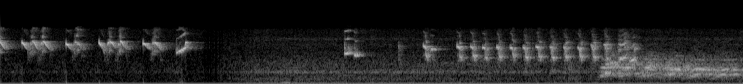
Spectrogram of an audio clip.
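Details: Cockatiel parrot singing its little songs: bursts of sharp chirping notes, a pause, then a fast, even series of about a dozen clipped whistles that slides into a lower, fuller warble.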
